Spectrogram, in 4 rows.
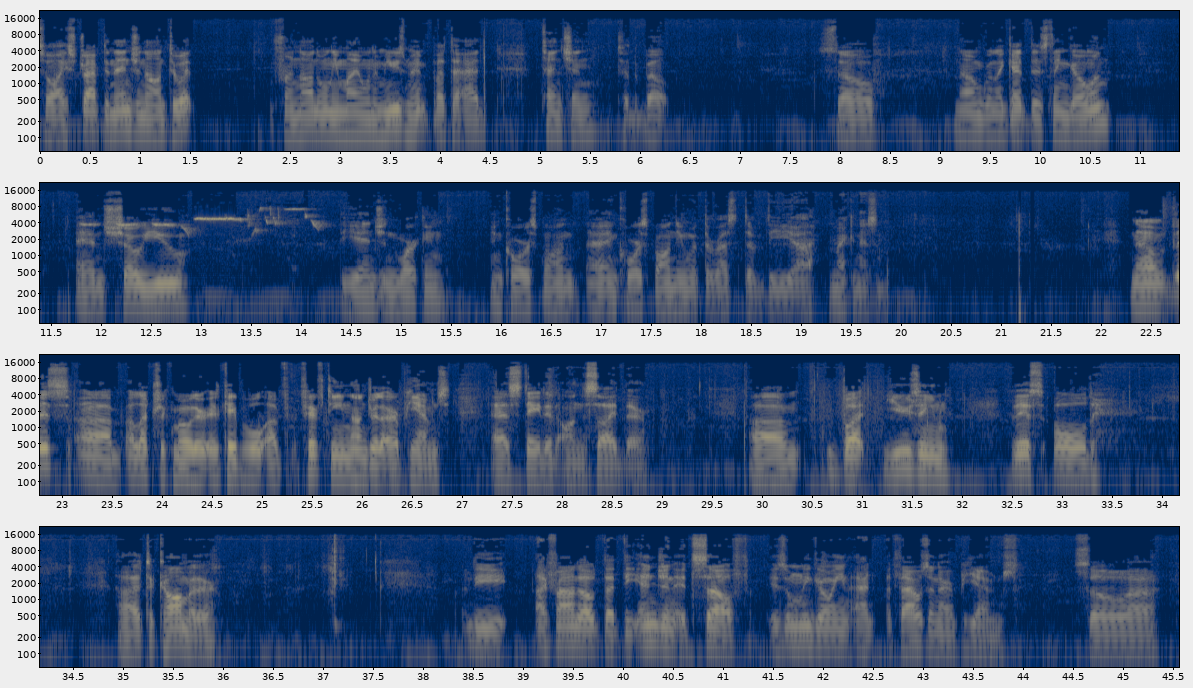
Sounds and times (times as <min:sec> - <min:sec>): Speech: 0:00.0 - 0:01.6, 0:02.3 - 0:06.3, 0:07.8 - 0:08.4, 0:09.2 - 0:10.7, 0:11.7 - 0:12.9, 0:14.4 - 0:19.9, 0:22.3 - 0:28.9, 0:29.9 - 0:31.9, 0:32.5 - 0:33.4, 0:35.0 - 0:36.0, 0:38.4 - 0:45.4.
